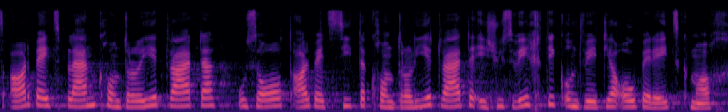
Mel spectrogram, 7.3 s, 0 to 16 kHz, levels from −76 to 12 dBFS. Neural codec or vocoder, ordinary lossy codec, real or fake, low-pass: none; none; real; 10.8 kHz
